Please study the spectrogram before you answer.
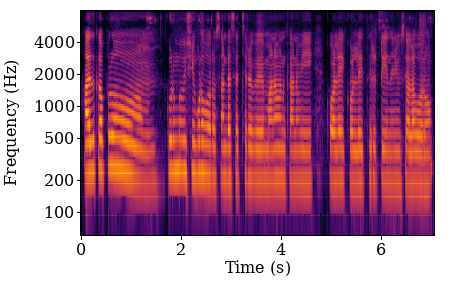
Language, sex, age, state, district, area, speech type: Tamil, female, 18-30, Tamil Nadu, Kallakurichi, rural, spontaneous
